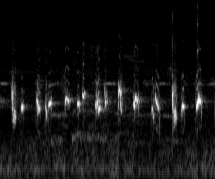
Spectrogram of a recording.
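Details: Loud bubbly chirps from a sooty-headed bulbul in fighting-style calling against a wild bulbul, roughly four a second, with a faint steady whistle-like tone underneath and low background rumble.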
